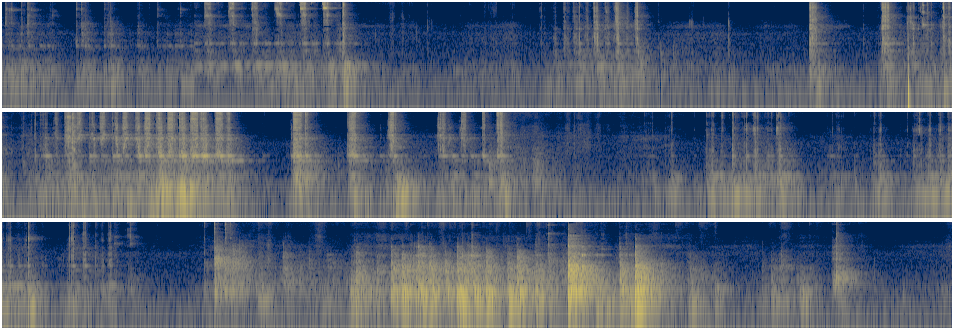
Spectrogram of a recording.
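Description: A thin steel pick scraping and picking rust and dirt out of the slotted screw heads on a rusty reel-mower part held in a bench vise. It comes in short bouts of scratching with small clicks and knocks between, and a longer, louder bout of scraping about three-quarters of the way through.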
